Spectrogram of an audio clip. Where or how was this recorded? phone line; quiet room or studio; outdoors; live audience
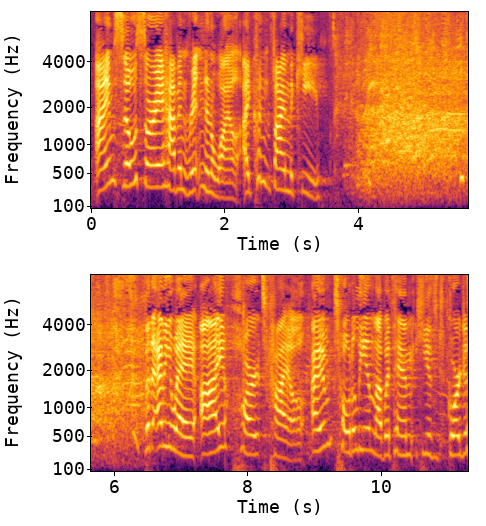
live audience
